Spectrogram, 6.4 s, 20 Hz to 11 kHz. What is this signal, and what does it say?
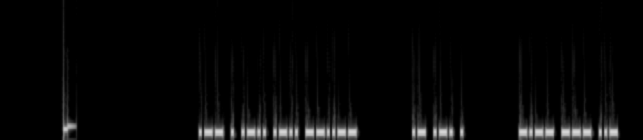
Morse code, heard as a keyed tone, about 41 wpm, 700 Hz. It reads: WELL, ARE YOU
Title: 3x Word-Spacing - Sentences from Top 400 Words - 45wpm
